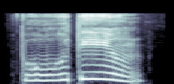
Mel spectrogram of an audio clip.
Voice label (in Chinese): "不定", Chinese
